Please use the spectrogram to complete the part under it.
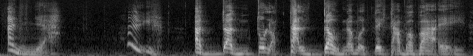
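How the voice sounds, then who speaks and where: Husky, sharp older Filipino village mother. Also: fairly low pitch, sing-song, takes it slowly, full character voice. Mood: alarmed, indignant. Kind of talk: radio drama acting.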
